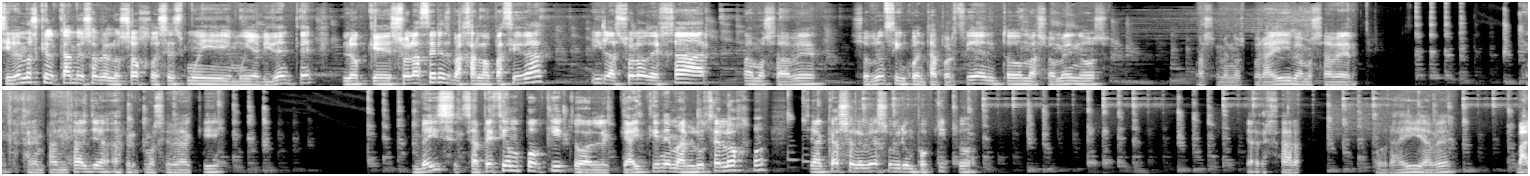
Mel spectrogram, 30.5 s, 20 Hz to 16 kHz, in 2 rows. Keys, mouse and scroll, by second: 13.2 right click.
